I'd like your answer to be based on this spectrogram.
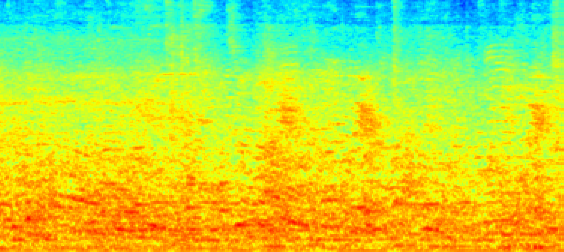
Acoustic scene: cafe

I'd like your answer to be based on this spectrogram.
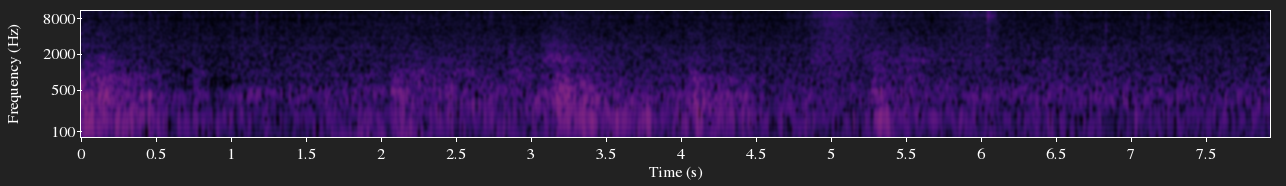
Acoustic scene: elevator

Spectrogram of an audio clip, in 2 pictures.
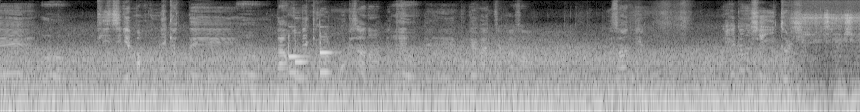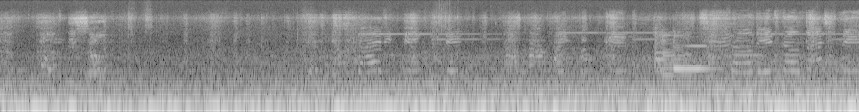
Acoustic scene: car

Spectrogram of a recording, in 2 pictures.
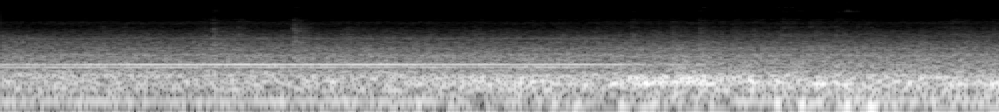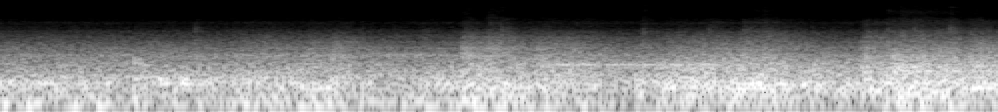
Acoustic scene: subway train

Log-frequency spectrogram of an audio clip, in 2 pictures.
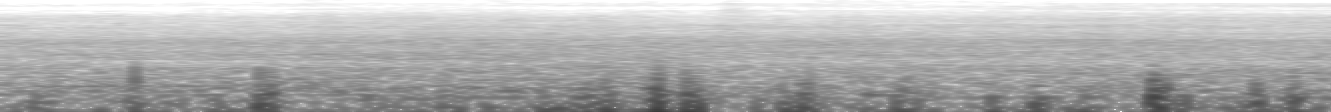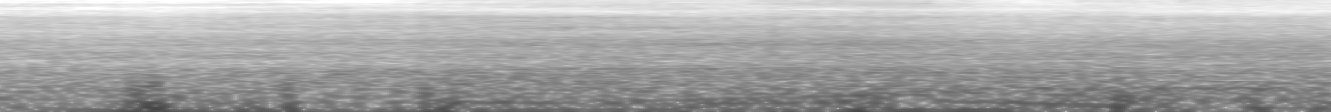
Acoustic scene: street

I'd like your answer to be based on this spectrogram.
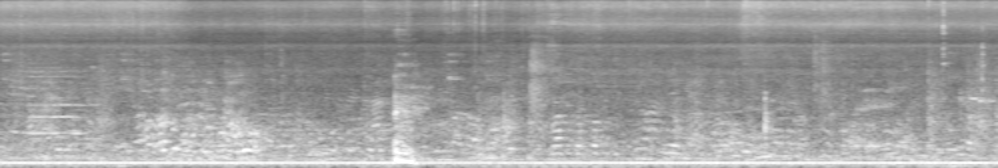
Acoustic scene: restaurant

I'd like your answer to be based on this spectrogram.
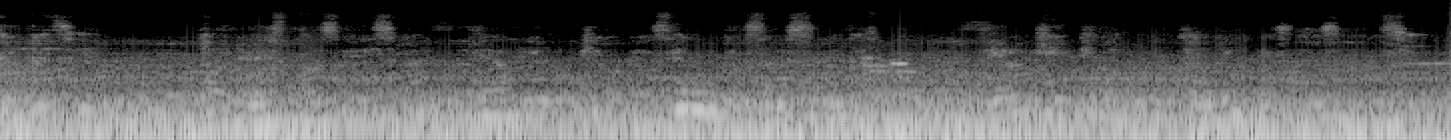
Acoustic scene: car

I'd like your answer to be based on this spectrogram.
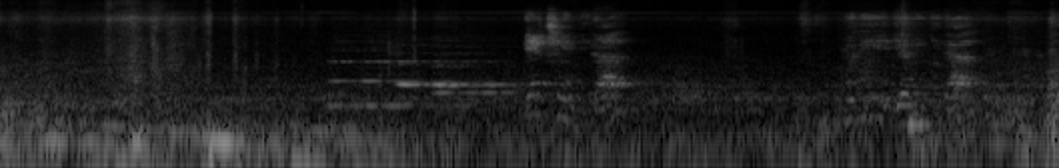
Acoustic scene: elevator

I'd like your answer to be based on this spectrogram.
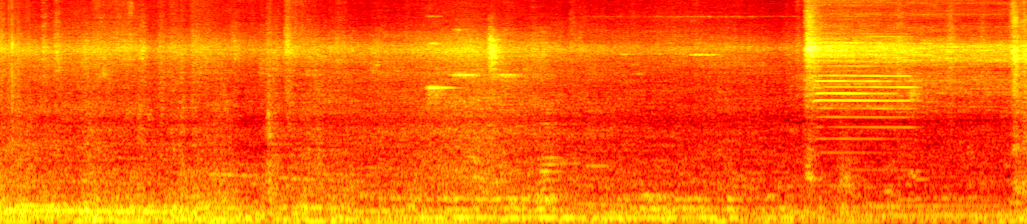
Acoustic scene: bus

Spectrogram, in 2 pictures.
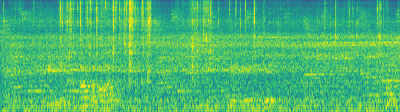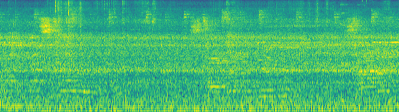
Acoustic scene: cafe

